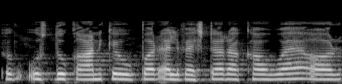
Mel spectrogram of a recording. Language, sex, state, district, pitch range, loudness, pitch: Hindi, female, Bihar, West Champaran, 230-245 Hz, -16 LUFS, 235 Hz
